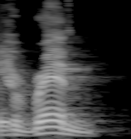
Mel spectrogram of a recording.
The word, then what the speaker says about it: Skyrim: I think the emphasis is on the rim part. – Okay. – Skyrim.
